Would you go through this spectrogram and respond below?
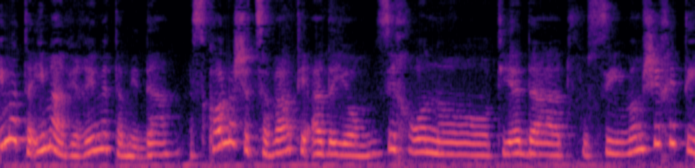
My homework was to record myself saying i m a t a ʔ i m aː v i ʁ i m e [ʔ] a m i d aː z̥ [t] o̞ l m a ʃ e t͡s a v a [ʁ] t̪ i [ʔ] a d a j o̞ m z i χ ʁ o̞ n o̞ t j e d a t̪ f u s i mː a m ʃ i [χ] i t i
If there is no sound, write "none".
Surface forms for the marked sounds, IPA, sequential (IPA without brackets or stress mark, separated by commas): t, k, ʁ, ʔ, χ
